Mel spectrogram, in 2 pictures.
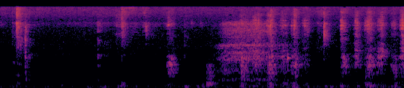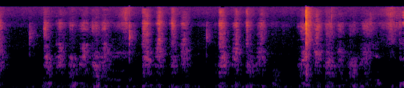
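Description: A coin scraping the scratch-off coating from the panels of a lottery scratchcard in faint, irregular short strokes.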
